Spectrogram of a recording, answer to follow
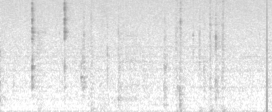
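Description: Computer keyboard keystrokes while a line of code is deleted: two single taps in the first second, then a quick run of several taps around three seconds in.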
